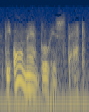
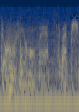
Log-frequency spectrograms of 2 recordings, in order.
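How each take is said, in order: First: Low, soft storytelling voice; hushed narration. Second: Hushed, voiceless narration; awed whisper. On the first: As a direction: state it quietly and gravely. Same event told in low voice. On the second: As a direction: whisper it in dread of what is coming. Hushed awe as father snaps. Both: A narrator's reading.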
